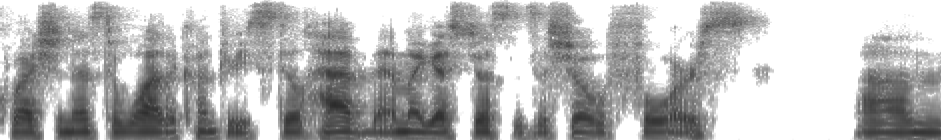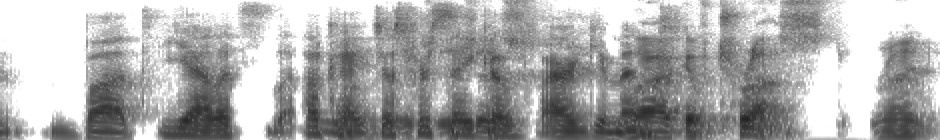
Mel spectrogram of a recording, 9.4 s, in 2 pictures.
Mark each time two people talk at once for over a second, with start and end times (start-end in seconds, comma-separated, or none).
6.3-8.0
